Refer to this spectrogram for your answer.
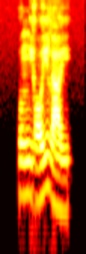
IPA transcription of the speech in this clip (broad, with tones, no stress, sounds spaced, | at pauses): ʊ˨˧ ŋ j ɔː˨˥ j l aː˨˩ j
